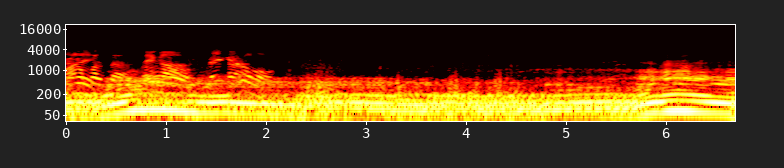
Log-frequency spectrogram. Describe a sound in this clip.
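A rally car engine revs up and down in short bursts.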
